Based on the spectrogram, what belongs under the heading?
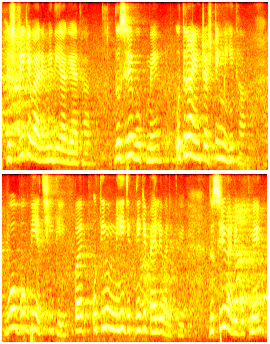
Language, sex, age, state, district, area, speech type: Hindi, female, 18-30, Uttar Pradesh, Sonbhadra, rural, spontaneous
